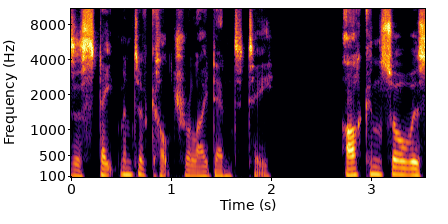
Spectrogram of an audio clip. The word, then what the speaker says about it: Arkansas: The name comes from a French interpretation of a Native American word, and the proper pronunciation reflects that French heritage. So they made it official. The name is Aransur, and that is how it shall be spoken.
